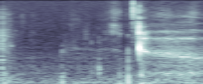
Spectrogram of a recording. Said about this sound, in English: Excuse me while I take a little sip of my coffee. Do you drink just black coffee?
